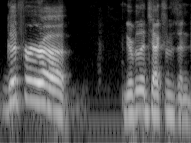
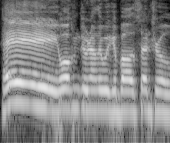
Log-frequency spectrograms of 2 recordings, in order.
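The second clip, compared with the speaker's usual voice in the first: show intro; 3 semitones higher, 10 dB louder than usual. Real, not acted. Host put on the spot to open the podcast, loud show intro. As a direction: kick off the show with a big loud greeting. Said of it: "Go ahead, do it".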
